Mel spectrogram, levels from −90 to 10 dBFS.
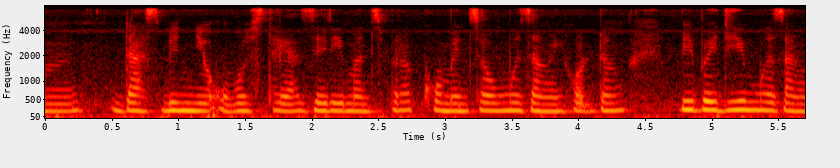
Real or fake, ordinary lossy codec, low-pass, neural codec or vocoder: real; Opus, 64 kbps; 7.2 kHz; none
